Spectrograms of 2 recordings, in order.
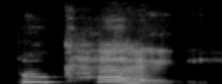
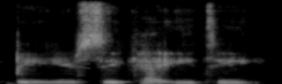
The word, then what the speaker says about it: Bucket: Mrs Hyacinth Bucket and she's like it's bouquet and it's spelled bucket b-u-c-k-e-t bucket but she says it's not bucket it's bouquet bouquet hey Sheridan Sheridan loves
